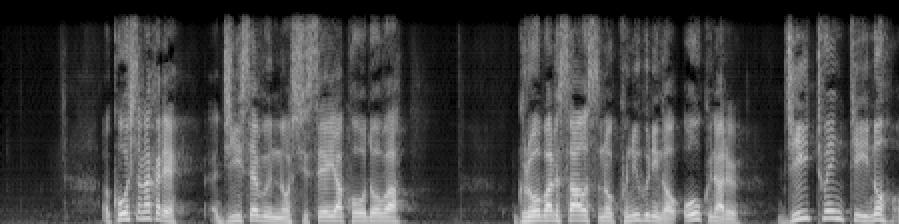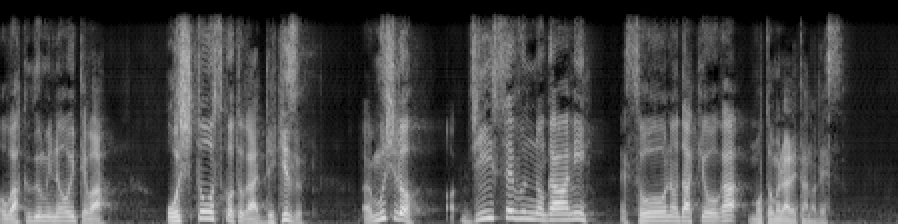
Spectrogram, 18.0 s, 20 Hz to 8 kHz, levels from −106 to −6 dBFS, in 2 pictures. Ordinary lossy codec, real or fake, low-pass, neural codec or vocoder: none; fake; 7.2 kHz; codec, 16 kHz, 4 kbps, X-Codec, WavLM features, trained on Multilingual LibriSpeech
